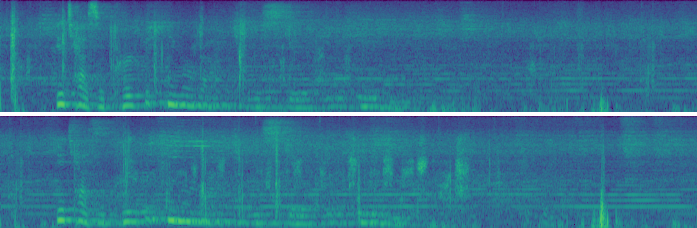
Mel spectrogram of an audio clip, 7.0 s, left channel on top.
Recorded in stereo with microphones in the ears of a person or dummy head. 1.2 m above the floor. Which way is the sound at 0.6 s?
60° left (ahead or behind).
